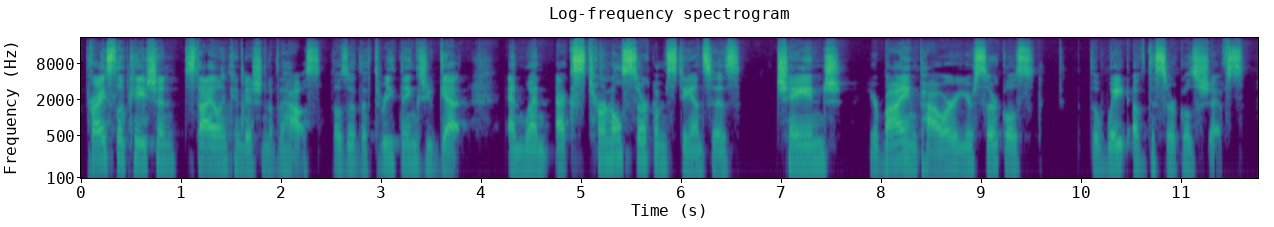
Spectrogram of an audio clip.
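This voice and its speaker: Lowish-voiced woman with a stuffy nose. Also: a little slow, a little hiss or hum. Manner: blunt, swearing. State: sick with a cold. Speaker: podcast co-host, real estate agent. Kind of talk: casual podcast chat.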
